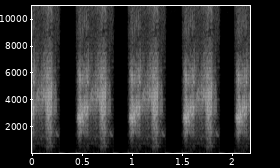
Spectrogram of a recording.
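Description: A looped cartoon sound effect: a short scratchy, rasping burst repeated evenly about twice a second, each burst in two quick pulses.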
